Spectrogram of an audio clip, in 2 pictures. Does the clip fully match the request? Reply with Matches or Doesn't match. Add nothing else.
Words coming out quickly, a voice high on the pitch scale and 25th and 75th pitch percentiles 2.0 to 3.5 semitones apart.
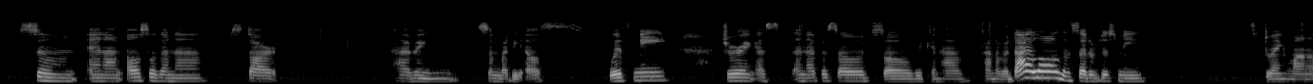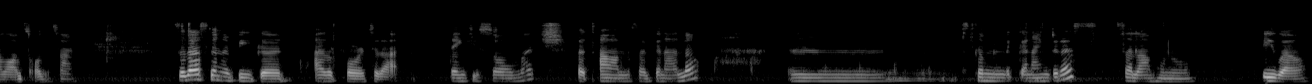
Doesn't match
